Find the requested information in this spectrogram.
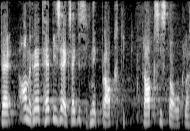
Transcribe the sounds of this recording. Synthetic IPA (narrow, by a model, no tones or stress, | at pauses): d̥əɑnəɡɾɛːthɛbiseɛkseɪtːəsɪɡnɪt̚pɾɑkti | pɾɑksistɔwklə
